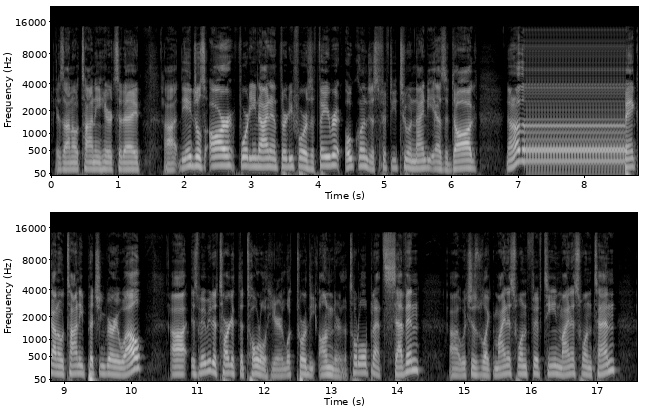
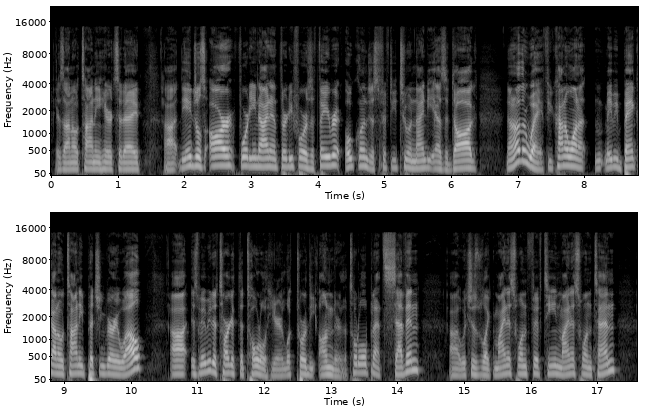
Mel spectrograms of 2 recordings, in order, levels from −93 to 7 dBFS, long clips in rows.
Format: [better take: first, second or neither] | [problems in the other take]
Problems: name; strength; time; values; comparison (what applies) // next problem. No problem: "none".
second | audio freezing; at 7 s for 1.5 s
